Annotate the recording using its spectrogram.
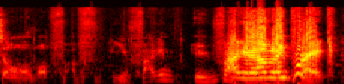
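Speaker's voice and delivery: speechless, building to an affectionate roar; hammed-up touched outburst; overcome by gift. Wrestler moved by gift, bursts out.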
